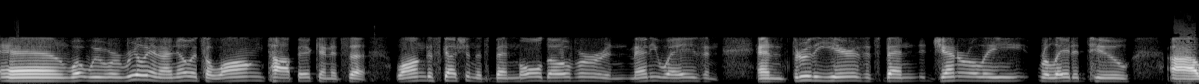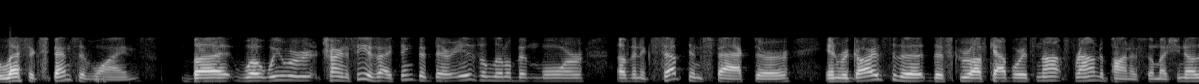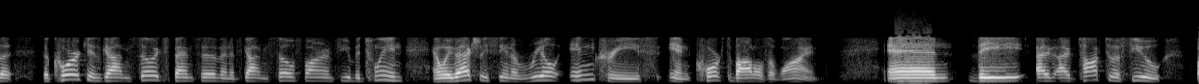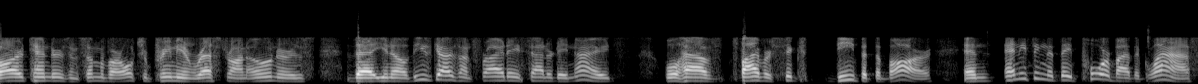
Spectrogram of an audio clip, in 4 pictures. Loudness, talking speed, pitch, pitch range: -20 LUFS, 180 wpm, 165 Hz, 150-180 Hz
